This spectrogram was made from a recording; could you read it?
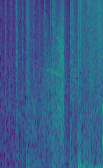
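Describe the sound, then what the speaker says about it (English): Artillery fire pounds a road in the Hell Let Loose war game as a few rough, rumbling bursts and blasts crackle at a moderate distance with no one talking. "Artillery now blasting the main road as well"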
